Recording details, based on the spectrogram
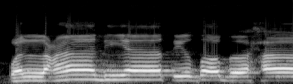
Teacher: Jadi membacanya tidak terlalu panjang seperti mat tabi'i biasa. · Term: mat iwad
